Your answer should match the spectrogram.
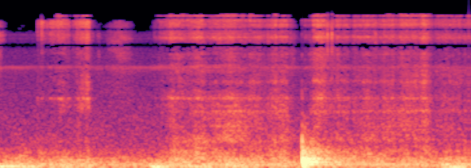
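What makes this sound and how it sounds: A patterned metal knife cuts through solid slabs of pink kinetic sand, making a soft, low rasping and sandy slicing sound. Two firmer cuts stand out, a muffled one near two seconds and a sharper dull thud near four seconds. Between them a quiet, grainy scraping continues.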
